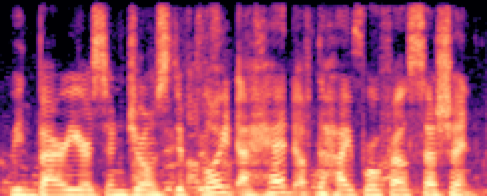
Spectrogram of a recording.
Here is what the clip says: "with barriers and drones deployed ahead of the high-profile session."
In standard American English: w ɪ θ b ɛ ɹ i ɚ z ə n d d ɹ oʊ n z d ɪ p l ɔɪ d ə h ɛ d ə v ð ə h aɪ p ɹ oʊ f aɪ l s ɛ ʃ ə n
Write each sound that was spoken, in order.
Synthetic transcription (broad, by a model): w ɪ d b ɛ ɹ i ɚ s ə n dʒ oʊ n s d ɪ p l ɔɪ d ə h ɛ d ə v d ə h aɪ p ɹ oʊ f aɪ l s ɛ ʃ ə n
